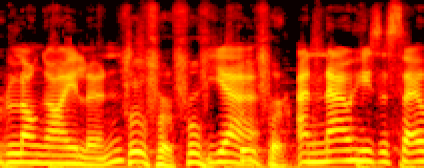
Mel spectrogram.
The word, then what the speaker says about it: Pfeufer: His name is Evan Pfeiffer or Fufer. It's spelled Pfeufer, and he's Pfeiffer. from Long Island. Foofer.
